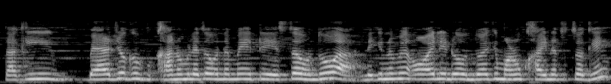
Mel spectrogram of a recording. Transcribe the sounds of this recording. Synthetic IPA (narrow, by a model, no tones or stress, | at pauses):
t̪aːki | bɛɦɪɾd͡ʑoːkkʰaːnomɪlet̪ɐʊnəmẽʈeːsʈɦũːn̆d̪oaːɦeleːkɪnʊnəmẽʔɔːɪleɗoɦũːnd̪oːɦekimaːɳ̤̃ũkʰaːinɐt̪ʰo̥sɐɡʱeː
